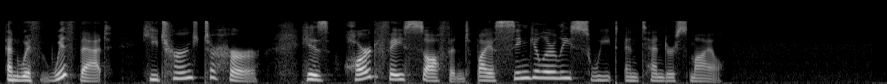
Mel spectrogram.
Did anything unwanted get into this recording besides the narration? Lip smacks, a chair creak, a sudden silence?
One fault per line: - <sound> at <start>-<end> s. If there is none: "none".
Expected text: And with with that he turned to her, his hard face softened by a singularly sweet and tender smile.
none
